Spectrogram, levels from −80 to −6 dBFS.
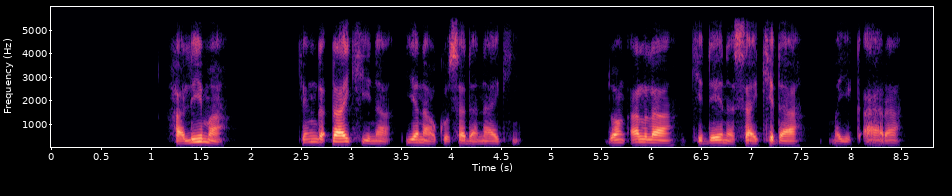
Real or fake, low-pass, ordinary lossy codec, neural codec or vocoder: fake; 5.4 kHz; none; codec, 16 kHz in and 24 kHz out, 1 kbps, XY-Tokenizer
